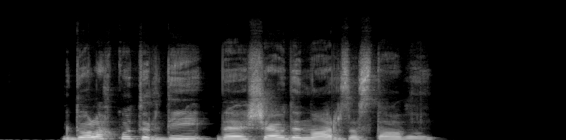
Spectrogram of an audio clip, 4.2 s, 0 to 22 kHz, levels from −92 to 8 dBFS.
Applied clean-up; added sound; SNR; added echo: neural mask model Resemble Enhance denoiser.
